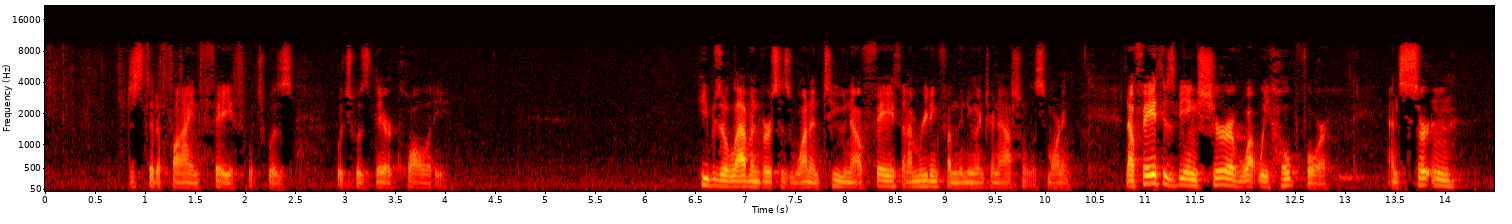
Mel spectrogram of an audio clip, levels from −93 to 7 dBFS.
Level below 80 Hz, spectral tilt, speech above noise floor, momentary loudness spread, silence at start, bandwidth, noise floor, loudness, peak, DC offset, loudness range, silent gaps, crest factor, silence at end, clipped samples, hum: -74 dBFS; -4.5 dB/octave; 33 dB; 15 LU; 0.85 s; 10 kHz; -67 dBFS; -34 LUFS; -10 dBFS; under 0.1%; 13 LU; none; 26 dB; 0.35 s; under 0.1%; none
